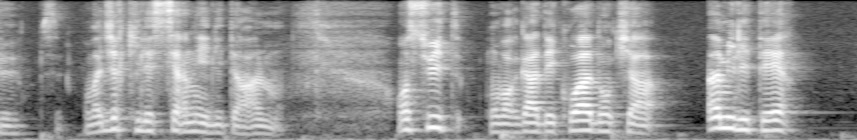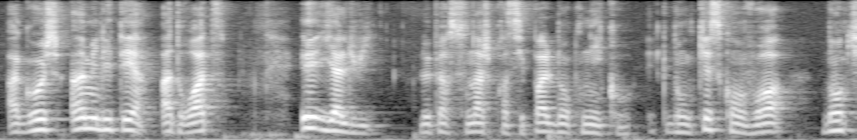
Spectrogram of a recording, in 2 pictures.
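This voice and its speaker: A man, talking casually and unscripted, halting and restarting often and checking in with the listener. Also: mid-range voice. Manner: many fillers and restarts, often asks "d'accord?". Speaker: video commentator. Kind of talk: casual analysis talk.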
